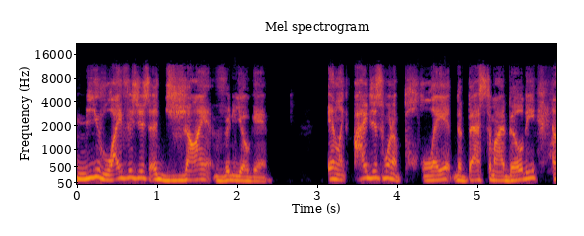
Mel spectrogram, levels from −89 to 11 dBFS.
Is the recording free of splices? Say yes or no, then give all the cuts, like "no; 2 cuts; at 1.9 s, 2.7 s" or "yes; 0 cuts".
yes; 0 cuts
